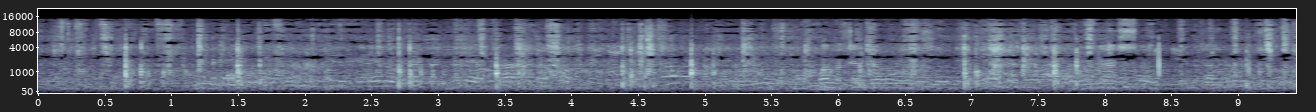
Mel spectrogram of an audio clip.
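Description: A ball smacks sharply against a hand and a wall, again and again, with a hollow echo.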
